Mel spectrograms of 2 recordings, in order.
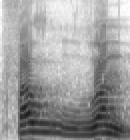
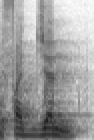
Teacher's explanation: آپ کو ضا موٹا پڑھنا ہے اور نرمی سے ادا کرنا ہے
